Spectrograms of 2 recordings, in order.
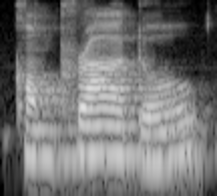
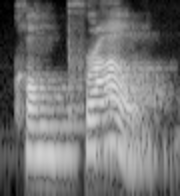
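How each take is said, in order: First: The ending is said with a clear d. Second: The ending is said without the d.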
